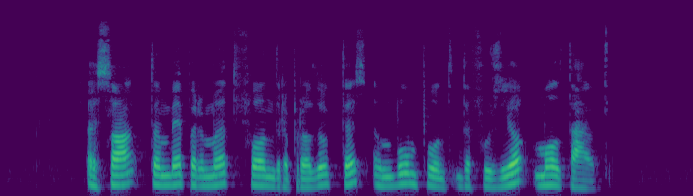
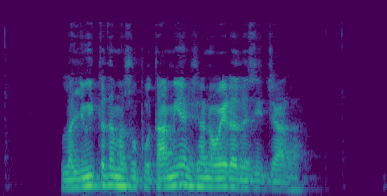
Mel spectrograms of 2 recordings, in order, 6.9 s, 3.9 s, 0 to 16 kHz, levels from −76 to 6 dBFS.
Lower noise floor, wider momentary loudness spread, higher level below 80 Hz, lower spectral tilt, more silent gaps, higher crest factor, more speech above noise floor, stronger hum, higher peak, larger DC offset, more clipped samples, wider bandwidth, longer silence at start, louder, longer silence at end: first, -76 dBFS vs -72 dBFS; about the same, 9 LU vs 11 LU; second, -74 dBFS vs -56 dBFS; about the same, -7.5 dB/octave vs -6.5 dB/octave; neither; about the same, 20 dB vs 20 dB; about the same, 51 dB vs 51 dB; neither; second, -6 dBFS vs -2 dBFS; neither; neither; about the same, 10.5 kHz vs 11.5 kHz; first, 0.9 s vs 0.6 s; second, -26 LUFS vs -21 LUFS; first, 1 s vs 0.85 s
